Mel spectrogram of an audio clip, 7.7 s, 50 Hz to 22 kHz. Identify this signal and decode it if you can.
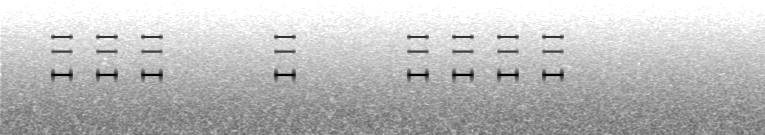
Beep code, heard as a piezo beeper, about 2750 Hz. 3-1-4. In Phoenix BIOS tables: interrupt mask register failure.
